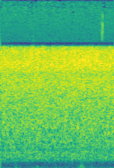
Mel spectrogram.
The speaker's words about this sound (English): Photographic tower on Bikini shows the column composed of millions of tons of water rising at an initial rate exceeding the speed of sound. The water and spray from the explosion will fall for several minutes.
